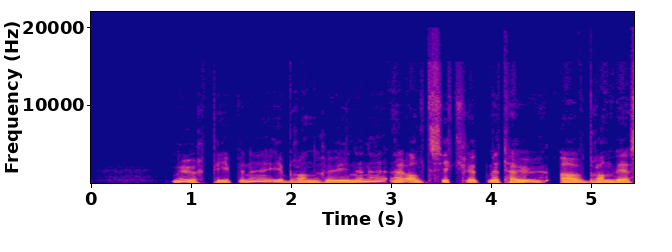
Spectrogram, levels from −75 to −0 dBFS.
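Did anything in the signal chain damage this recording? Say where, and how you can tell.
Yes. Call processing's automatic gain is rising twice. From 0.78 to 3.4 s the speech and background swell together by about 6 dB, then again from 3.95 s to the end. The gain control heard a quiet input and slowly pushed its gain up.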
